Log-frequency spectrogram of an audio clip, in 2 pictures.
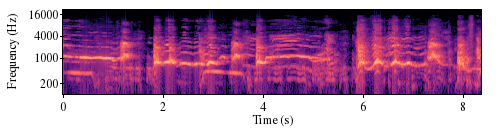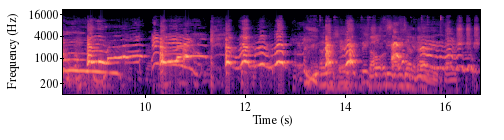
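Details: Several pet dogs howling together indoors, drawn-out wavering tones sliding up and down, overlapping voices with occasional short yips and barks between the long howls.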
